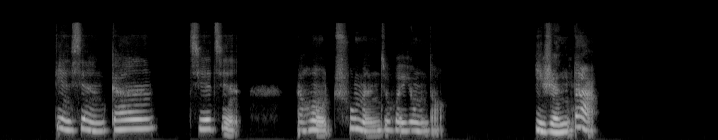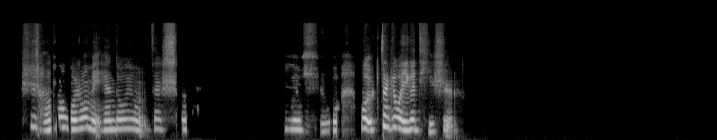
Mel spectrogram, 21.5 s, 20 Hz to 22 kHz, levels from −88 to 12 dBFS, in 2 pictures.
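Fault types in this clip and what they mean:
No faults detected.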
